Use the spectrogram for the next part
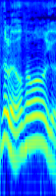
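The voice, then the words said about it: Parody posh rich-person accent. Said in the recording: “the rich person accent ... a parody of a rich person”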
